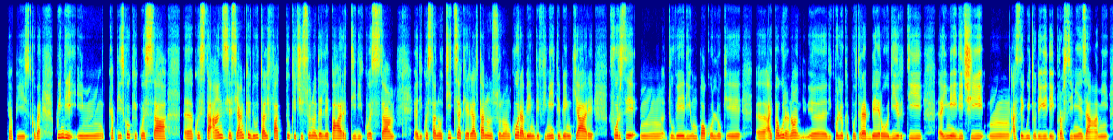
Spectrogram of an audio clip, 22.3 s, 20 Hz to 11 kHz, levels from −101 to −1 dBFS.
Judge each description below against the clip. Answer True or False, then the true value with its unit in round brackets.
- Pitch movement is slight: True (1.7 semitones)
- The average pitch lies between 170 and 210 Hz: True (190 Hz)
